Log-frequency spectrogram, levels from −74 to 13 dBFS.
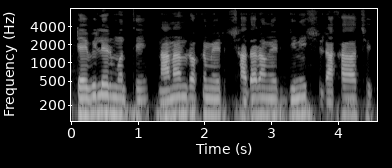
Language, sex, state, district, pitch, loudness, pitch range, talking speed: Bengali, male, West Bengal, Cooch Behar, 130 Hz, -20 LUFS, 120-130 Hz, 115 wpm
